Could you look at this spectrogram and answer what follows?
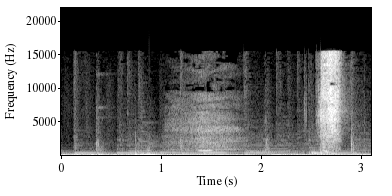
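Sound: child sneezing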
